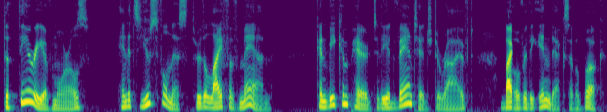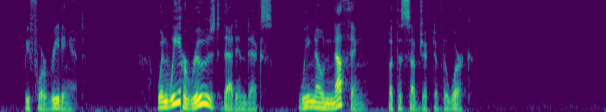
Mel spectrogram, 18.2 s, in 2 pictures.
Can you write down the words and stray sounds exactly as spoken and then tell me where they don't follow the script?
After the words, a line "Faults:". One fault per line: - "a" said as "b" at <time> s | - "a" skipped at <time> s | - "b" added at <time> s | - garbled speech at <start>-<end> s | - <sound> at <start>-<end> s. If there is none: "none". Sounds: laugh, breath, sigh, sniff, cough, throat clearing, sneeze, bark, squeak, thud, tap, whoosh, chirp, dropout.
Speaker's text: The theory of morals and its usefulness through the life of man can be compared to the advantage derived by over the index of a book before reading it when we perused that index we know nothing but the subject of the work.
The theory of morals and its usefulness through the life of man can be compared to the advantage derived by over the index of a book before reading it when we perused that index we know nothing but the subject of the work.
Faults:
none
